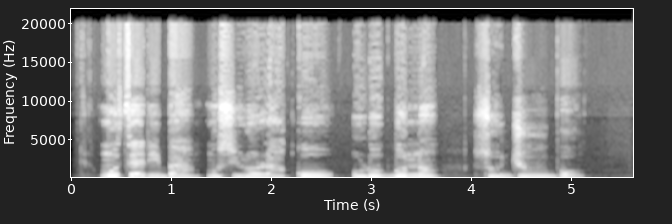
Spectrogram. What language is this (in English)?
Yoruba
